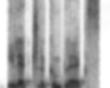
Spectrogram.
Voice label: "Electra complex", Indian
